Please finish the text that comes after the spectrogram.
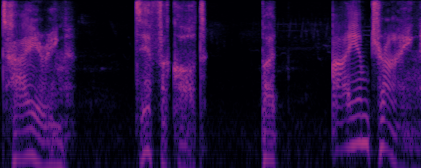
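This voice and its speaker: A woman voicing an earnest feral boy raised by wolves in an anime game, speaking in halting, broken short phrases. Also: very deep voice, big pitch swings, gravelly, bright, forceful tone, husky, full character voice. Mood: earnest, tender.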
